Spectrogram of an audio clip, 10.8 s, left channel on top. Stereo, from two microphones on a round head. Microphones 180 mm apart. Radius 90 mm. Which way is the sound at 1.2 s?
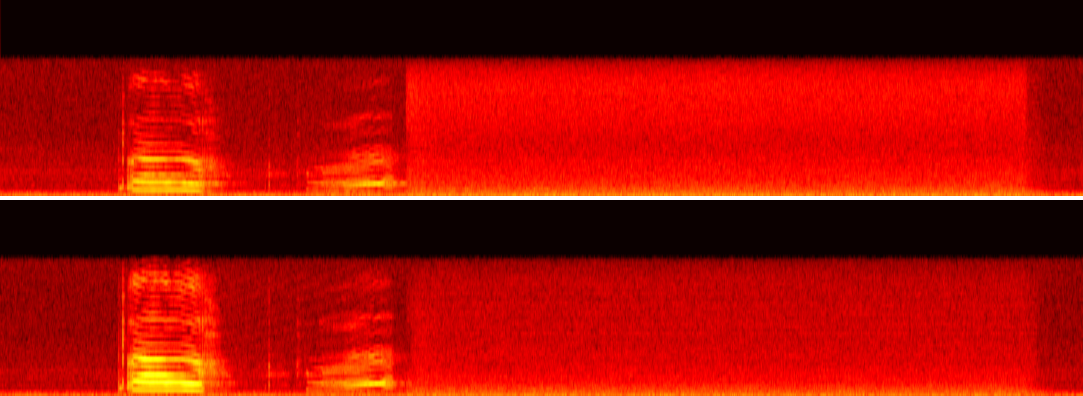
40° right (ahead or behind).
